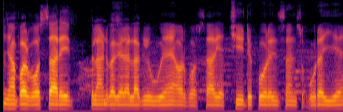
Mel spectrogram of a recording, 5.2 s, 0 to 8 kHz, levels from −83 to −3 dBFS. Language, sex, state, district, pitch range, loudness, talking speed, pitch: Hindi, male, Chhattisgarh, Bastar, 105-110 Hz, -21 LUFS, 200 wpm, 110 Hz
